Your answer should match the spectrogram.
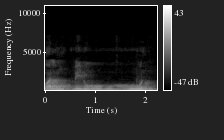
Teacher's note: مؤمنون میں حمزہ ساکن جھٹکے سے اور نون کو لمبا کرنا ہے، نو کے نون کو، اور نون پر اظہار کریں گے آخر میں نون ساکن کرتے ہوئے.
